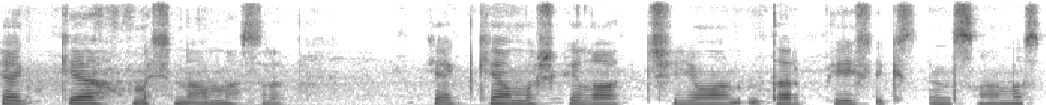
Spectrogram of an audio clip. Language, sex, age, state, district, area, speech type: Kashmiri, female, 18-30, Jammu and Kashmir, Bandipora, rural, spontaneous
